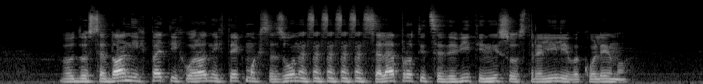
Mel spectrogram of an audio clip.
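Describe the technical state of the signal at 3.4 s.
A stutter repeats a short 0.14 s block four extra times from 3.12 to 3.68 s, after "petih uradnih tekmah sezone": repeated frames, adding 0.56 s.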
